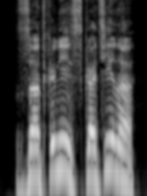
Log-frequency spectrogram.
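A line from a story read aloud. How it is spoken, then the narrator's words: Yelling. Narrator (Russian): заорал Кэс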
